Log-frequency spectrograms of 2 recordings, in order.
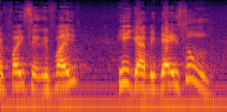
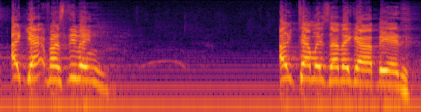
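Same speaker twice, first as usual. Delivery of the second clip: ordinary delivery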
